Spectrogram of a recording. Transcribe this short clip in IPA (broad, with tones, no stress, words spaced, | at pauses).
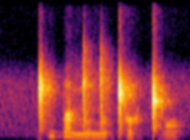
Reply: ǁʰi˦ba˥˩ ŋ͡ǀɘ˥˩ŋ͡ǀɘ˦ǁʰʌ˨x ɡ͡ǁɔ˨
